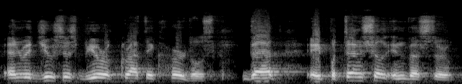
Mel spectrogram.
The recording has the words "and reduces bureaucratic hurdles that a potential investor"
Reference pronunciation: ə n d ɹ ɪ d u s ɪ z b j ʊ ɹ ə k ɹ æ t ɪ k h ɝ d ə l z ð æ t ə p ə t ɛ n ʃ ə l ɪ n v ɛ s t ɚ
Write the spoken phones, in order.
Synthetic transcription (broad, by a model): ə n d ɹ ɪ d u s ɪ s b j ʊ ɹ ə k ɹ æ t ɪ k h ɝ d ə l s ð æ t ə p ə t ɛ n ʃ ə l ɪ n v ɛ s t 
